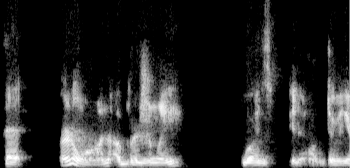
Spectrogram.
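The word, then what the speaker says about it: Erdoğan: And it's how how uh, Erdogan, whose name I always get wrong, John knows how to pronounce it. Erdogan. Erdogan, who uh, initially, because the Chinese are literally putting the Uyghurs, I think I'm pronouncing that right.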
